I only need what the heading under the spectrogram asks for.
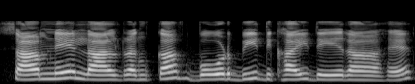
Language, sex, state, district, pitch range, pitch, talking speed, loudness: Hindi, female, Rajasthan, Jaipur, 220-255 Hz, 230 Hz, 145 wpm, -16 LUFS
